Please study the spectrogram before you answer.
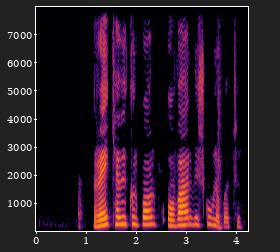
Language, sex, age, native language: Icelandic, female, 60-69, Icelandic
